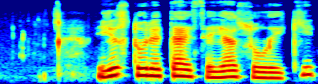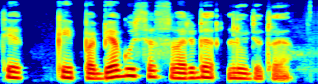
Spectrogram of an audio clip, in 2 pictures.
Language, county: Lithuanian, Vilnius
